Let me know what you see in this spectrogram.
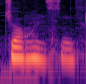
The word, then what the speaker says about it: Johansson: Johansson. – Johansson. – Johansson. Тэс хоёр дахь syllable дээр Hansen. Johansson.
